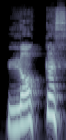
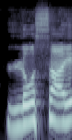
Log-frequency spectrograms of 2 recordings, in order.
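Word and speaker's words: loci: अगर आप इसे सी बोलेंगे तो लोसाई बोला जाएगा, अगर आप इसे के की आवाज बोलेंगे तो फिर ये लॉकी कहलाएगा।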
